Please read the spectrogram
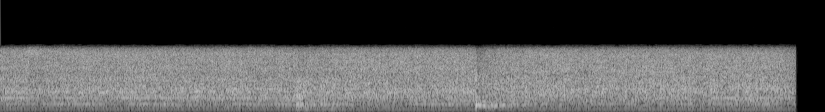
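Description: A steady, loud hiss with a faint hum under it, cutting off suddenly at the end, with two faint knocks about three and five seconds in.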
